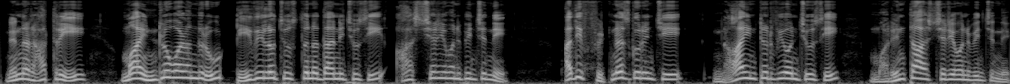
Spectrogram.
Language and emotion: Telugu, surprised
